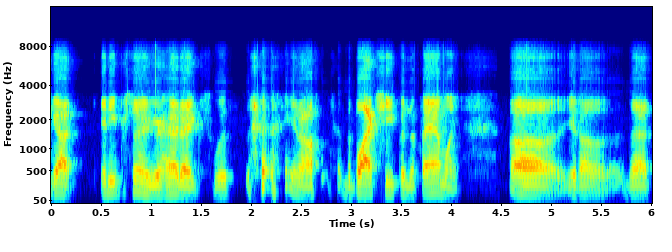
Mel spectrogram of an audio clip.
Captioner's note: laugh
